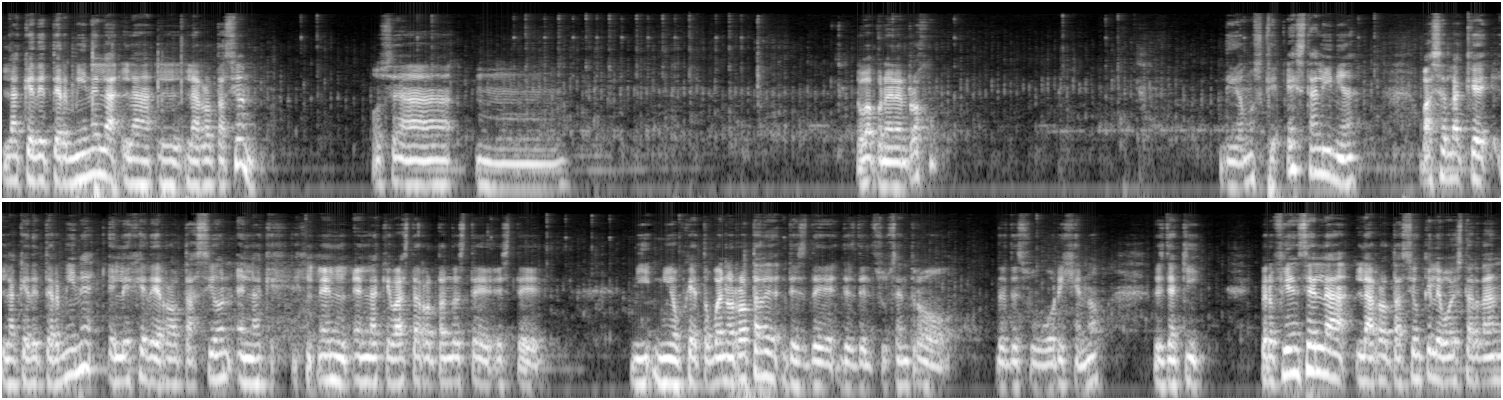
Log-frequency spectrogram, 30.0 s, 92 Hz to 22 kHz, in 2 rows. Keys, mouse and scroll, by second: 0.9 ctrl+z, 1.6 ctrl+z, 22.4 ctrl+shift+z.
